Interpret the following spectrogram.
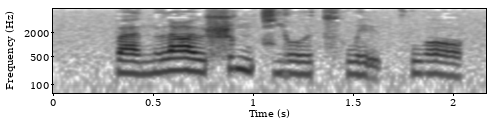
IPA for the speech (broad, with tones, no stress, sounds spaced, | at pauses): p a˨˦ n l ɑ˥˨ ʊ̯ ʂ ʊ˥˨ ŋ t͡ɕ j o˨˦ ʊ̯ t͡sʰ w ḛ˨˩ ɪ̯ t̪ʰ w ɔ˥˨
